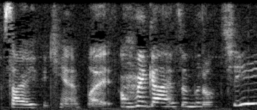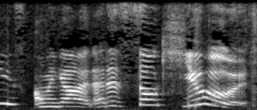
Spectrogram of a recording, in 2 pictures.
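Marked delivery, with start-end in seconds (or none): 1.2-5.1 high, loud gushing over something cute; delighted squeal. Real, not acted. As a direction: gush loudly, drawing out the last words. Delighted by a tiny cheese.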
